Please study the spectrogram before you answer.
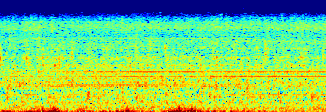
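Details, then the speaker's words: Narrowboat float-switch bilge pump on separate battery, float lifted with mooring pin: low churning hum with water gurgling, steady; running normally clearing bilge water, low power consumption. "the battery for this pump seems to last for months and months and months that only kicks in as and when the war gets to a certain level um so it doesn't use much power because it's not on much but also because when it is on it's very low power consumption"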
